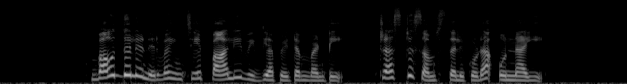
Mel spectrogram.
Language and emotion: Telugu, neutral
